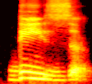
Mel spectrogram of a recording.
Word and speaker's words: dix: And 10 is these. These. 6 and 10. Both, they rhyme in French.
